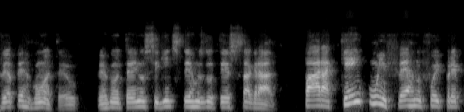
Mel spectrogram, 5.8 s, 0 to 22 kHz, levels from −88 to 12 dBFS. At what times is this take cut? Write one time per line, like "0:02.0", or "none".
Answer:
0:01.1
